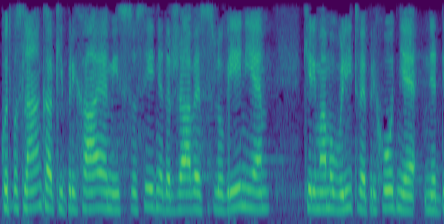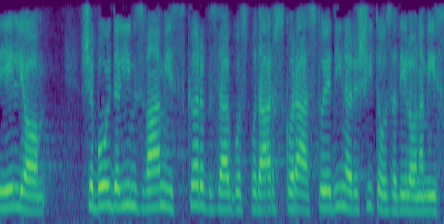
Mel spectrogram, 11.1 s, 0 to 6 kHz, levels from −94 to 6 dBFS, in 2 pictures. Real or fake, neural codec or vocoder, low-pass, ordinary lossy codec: real; none; 5.4 kHz; none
